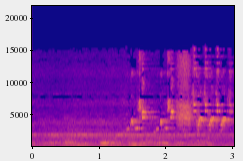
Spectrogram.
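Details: Stimulation calls of the European goldfinch: after a hum-filled pause, a quick burst of high, metallic chirps and twittering notes rising in loudness.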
